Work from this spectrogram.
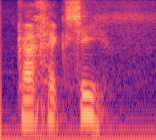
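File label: "cachexie", Dutch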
